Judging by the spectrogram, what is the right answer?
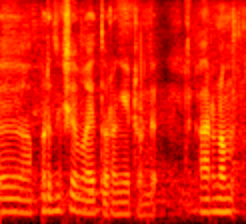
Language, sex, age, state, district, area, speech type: Malayalam, male, 18-30, Kerala, Idukki, rural, spontaneous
